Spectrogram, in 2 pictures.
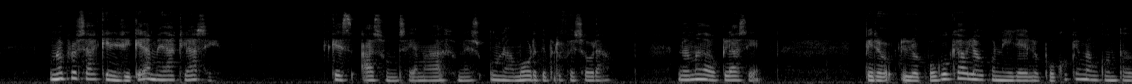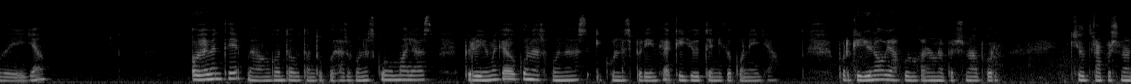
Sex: female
